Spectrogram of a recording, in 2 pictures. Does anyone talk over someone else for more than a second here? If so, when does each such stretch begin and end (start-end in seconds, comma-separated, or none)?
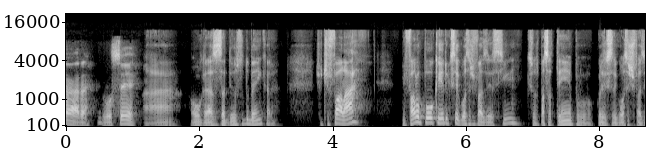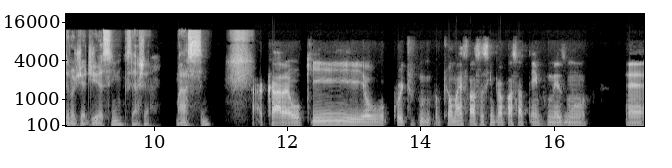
none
